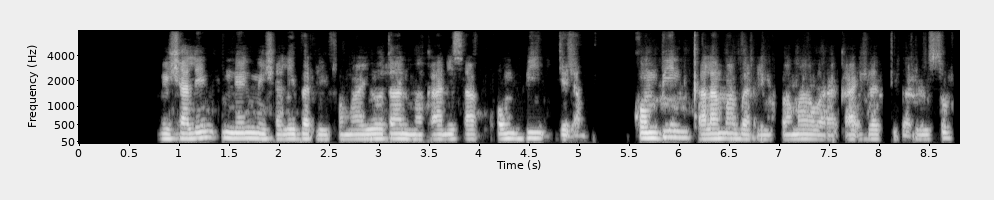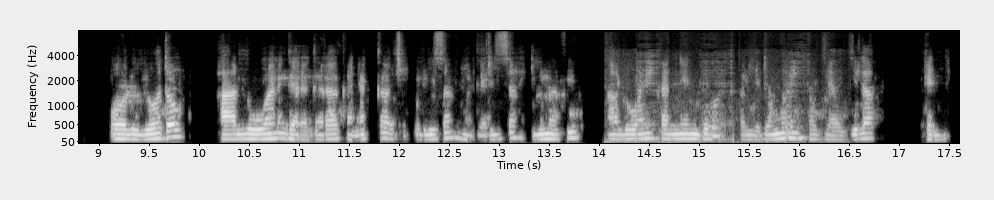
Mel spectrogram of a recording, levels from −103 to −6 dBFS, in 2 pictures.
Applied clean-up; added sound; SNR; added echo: neural mask model DeepFilterNet 3.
